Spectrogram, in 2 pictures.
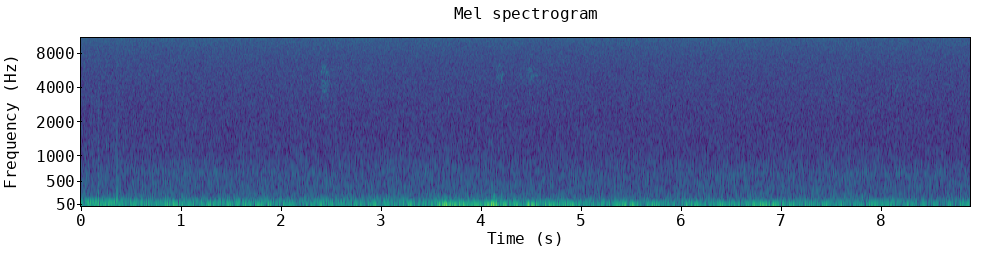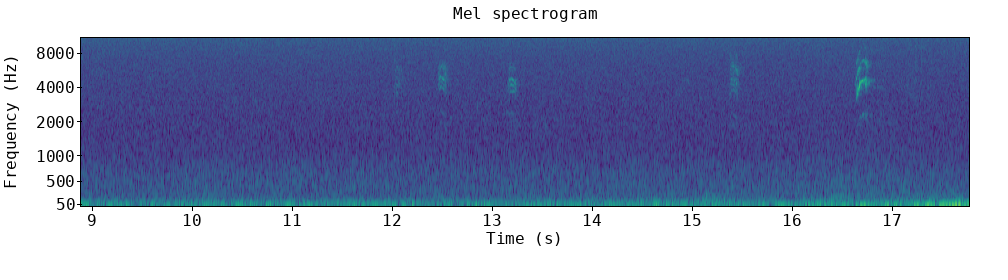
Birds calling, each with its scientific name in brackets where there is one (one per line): Hawaii Amakihi (Chlorodrepanis virens)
